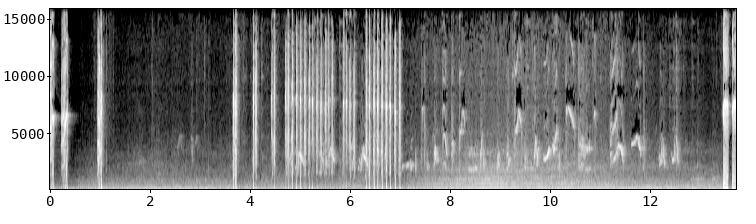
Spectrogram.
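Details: Male blue-crowned hanging parrot in a chatty mood: isolated clicks, then a fast rattling burst of ticks, then a stream of thin, high, twittering squeaks, over a steady low hum.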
